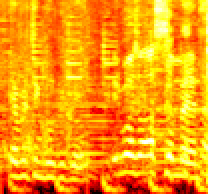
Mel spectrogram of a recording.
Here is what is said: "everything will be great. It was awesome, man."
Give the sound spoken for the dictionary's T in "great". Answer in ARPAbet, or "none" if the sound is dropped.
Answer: none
